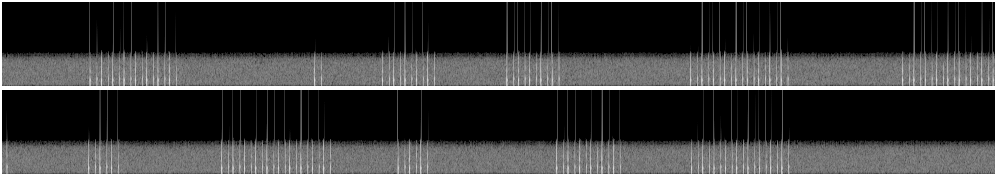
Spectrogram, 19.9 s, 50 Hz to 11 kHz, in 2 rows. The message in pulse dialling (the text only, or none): 8 1 5 5 9 9 3 0 3 6 9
